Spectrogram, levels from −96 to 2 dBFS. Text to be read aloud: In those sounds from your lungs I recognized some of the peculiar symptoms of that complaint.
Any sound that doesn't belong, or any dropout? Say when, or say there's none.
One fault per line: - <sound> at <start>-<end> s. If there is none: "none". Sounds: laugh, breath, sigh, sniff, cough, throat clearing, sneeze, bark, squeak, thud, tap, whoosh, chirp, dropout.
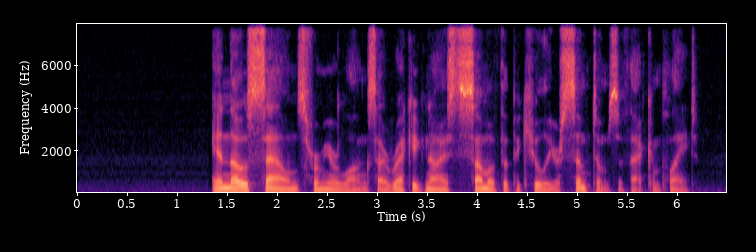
none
